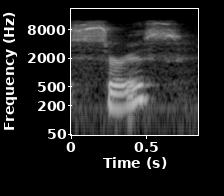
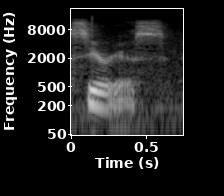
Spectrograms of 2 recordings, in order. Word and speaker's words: Surus: The main character is Surus, not Sirius. The reason it is Surus is because you can pronounce the I or the U towards the end.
